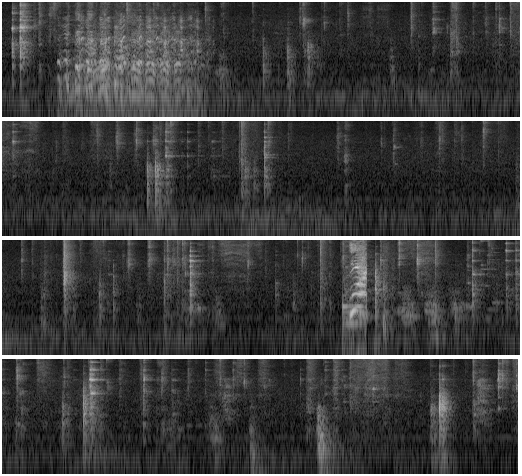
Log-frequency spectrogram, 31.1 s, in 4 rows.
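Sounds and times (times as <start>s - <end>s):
utensils clinking on dishes: 22.0s - 26.2s.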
